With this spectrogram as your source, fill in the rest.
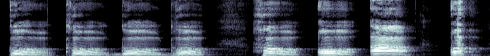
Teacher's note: उच्चारण स्थान कंठ का है यह कंठ से इसका उच्चारण होता है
